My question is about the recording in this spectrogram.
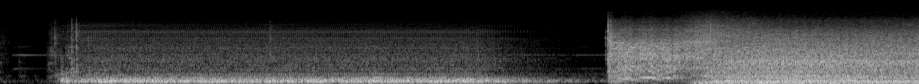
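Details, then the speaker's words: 1999 Ford F250 Triton 6.8 V10 first start after re-tapping a blown-out spark plug hole with a new coil fitted: cranks, catches, idles shaky and lumpy, cuts out and restarts. Suspected misfire from broken injector connector tabs; cause unconfirmed. "success she's a little shaky shaky but i have it"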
